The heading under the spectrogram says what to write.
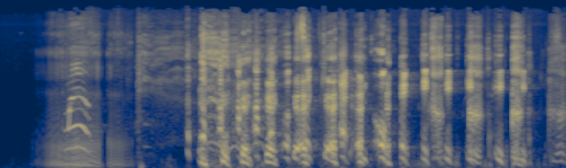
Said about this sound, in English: That was a cat noise. I call her my little pig.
